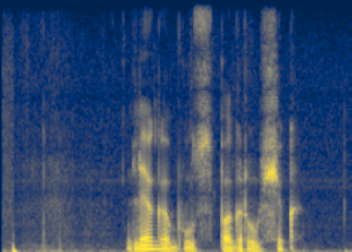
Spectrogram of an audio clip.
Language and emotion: Russian, neutral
